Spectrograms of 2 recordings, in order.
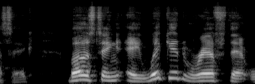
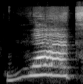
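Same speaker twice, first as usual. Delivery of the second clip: high loud shocked what; outraged what; 14 semitones higher, 11 dB louder than usual. Real, not acted. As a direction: shout it in outrage. Outraged at ranking.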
